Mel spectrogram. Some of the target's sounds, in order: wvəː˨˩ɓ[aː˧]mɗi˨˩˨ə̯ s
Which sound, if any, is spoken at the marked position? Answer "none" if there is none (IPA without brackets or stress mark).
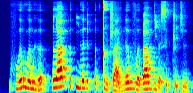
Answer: aː˧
